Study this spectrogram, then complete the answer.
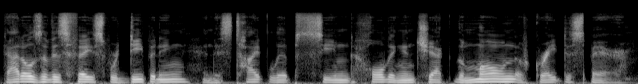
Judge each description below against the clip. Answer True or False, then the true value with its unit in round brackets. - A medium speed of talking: True (190 wpm)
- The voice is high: False (100 Hz)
